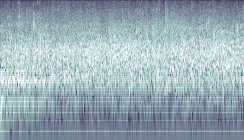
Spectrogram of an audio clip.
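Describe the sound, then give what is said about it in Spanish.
An audience at a church service applauds the Lord steadily, a dense wash of many hands clapping at once with no break, sustained at an even, fairly loud level throughout. “Vuelve a darle ese fuerte aplauso al Señor.”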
